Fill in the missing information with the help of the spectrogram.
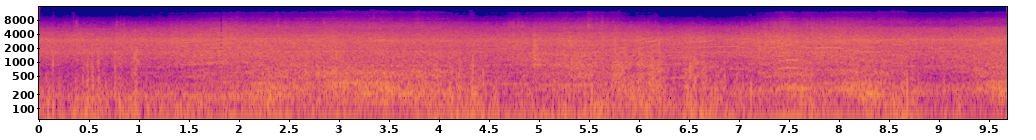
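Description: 2010 Komatsu PW98MR-6 wheeled excavator's diesel engine running steadily under hydraulic load as the machine slews and drives, swelling louder twice as the boom and upper structure swing.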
